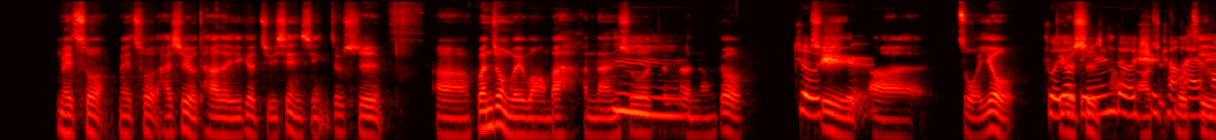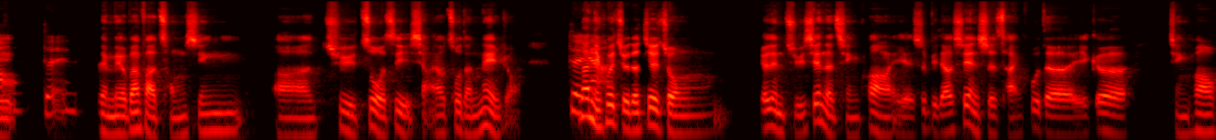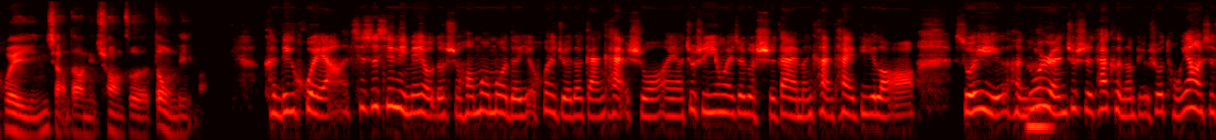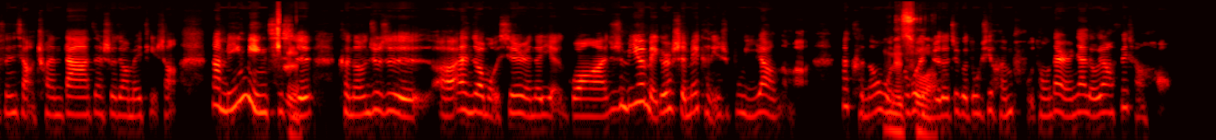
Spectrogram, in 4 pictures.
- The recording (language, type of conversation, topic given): Chinese, podcast, 你第一次什么时候觉得自己是创作者？
- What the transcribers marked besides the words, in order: none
